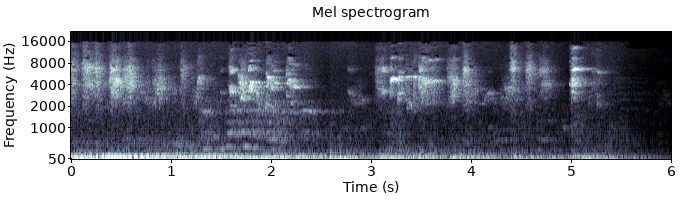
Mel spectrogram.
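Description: Small birds chirping in quick, irregular calls over a low steady hum, the whole fading out near the end.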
